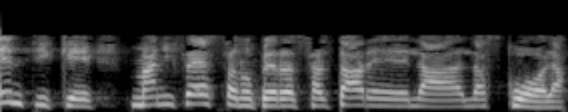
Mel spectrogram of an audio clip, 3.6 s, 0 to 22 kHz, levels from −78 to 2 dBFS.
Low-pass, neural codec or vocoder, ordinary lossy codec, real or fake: 7.2 kHz; none; MP3, 24 kbps; real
